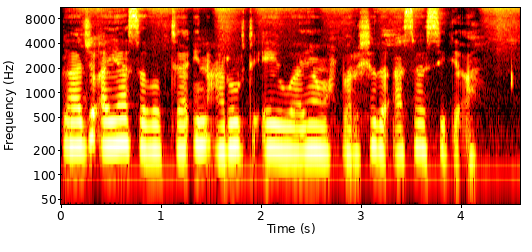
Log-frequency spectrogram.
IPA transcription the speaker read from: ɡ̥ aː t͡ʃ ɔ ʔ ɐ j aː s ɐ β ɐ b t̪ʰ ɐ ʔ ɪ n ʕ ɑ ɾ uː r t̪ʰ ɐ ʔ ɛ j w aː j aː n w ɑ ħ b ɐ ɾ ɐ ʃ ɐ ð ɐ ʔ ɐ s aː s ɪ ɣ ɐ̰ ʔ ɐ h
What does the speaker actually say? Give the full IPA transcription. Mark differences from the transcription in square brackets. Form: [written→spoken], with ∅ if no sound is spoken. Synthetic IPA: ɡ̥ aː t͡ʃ ɔ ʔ ɐ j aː s ɐ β ɐ b t̪ʰ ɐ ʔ ɪ n ʕ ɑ ɾ uː r t̪ʰ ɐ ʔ ɛ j w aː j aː n w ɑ ħ b ɐ ɾ ɐ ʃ ɐ ð ɐ ʔ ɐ s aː s ɪ ɣ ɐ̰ ʔ ɐ h

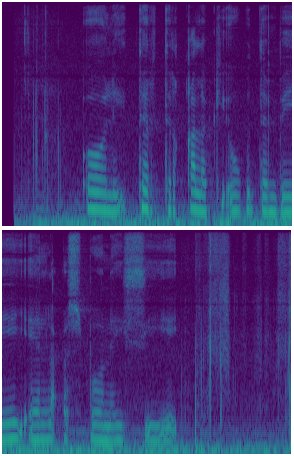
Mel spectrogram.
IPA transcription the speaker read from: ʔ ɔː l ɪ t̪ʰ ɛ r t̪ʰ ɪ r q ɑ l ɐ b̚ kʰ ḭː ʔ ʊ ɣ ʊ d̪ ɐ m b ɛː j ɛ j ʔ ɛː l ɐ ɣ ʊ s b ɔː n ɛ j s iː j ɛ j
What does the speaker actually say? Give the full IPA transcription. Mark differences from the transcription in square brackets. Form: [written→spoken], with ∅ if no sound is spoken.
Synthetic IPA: ʔ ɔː l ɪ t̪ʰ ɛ r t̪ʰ ɪ r q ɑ l ɐ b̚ kʰ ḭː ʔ ʊ ɣ ʊ d̪ ɐ m b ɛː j ɛ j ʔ ɛː l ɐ [ɣ→ʕ] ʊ s b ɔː n ɛ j s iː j ɛ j

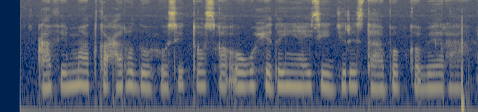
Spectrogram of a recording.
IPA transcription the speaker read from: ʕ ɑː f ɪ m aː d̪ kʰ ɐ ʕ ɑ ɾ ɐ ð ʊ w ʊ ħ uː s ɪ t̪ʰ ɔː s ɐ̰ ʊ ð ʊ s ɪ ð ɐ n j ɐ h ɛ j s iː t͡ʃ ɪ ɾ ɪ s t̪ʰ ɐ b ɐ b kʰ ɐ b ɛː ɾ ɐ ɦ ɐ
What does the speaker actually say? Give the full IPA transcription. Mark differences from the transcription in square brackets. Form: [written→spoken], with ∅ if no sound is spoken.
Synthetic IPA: ʕ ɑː f ɪ m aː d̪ kʰ ɐ ʕ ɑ ɾ ɐ ð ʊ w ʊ ħ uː s ɪ t̪ʰ ɔː s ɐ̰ ʊ [ð→ɣ] ʊ [s→ħ] ɪ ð ɐ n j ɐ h ɛ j s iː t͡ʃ ɪ ɾ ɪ s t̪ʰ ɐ b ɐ b kʰ ɐ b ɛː ɾ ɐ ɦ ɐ

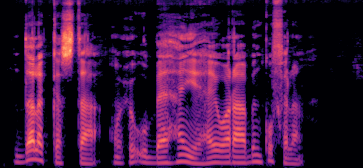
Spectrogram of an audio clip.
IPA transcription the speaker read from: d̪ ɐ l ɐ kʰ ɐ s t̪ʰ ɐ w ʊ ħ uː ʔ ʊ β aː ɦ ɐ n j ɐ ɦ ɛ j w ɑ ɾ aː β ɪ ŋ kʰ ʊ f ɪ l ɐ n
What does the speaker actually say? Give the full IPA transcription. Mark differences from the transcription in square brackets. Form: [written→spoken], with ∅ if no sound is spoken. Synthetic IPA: d̪ ɐ l ɐ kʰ ɐ s t̪ʰ ɐ w ʊ ħ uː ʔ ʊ [β→b] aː ɦ ɐ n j ɐ ɦ ɛ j w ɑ ɾ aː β ɪ ŋ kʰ ʊ f ɪ l ɐ n

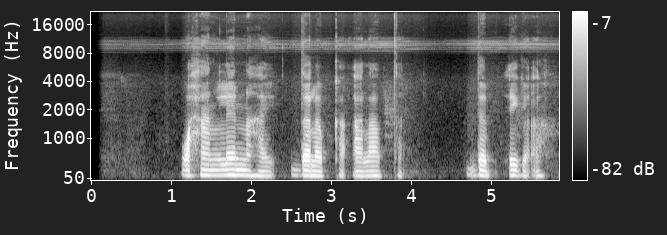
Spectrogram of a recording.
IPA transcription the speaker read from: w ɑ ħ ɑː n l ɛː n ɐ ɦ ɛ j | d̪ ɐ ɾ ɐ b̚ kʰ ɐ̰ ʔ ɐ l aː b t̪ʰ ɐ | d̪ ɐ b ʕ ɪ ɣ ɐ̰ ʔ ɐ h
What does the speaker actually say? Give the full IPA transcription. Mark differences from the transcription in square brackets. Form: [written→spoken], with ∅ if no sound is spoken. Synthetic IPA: w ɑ ħ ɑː n l ɛː n ɐ ɦ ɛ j | d̪ ɐ [ɾ→l] ɐ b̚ kʰ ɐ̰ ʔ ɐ l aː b t̪ʰ ɐ | d̪ ɐ b ʕ ɪ ɣ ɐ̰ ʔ ɐ h

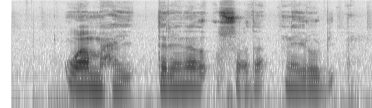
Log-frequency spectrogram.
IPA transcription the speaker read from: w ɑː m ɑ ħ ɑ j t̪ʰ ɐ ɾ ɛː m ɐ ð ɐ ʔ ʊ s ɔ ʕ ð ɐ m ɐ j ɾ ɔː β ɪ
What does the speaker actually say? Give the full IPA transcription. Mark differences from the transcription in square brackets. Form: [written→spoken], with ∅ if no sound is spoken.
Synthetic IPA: w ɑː m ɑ ħ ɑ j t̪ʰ ɐ ɾ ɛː [m→n] ɐ ð ɐ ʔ ʊ s ɔ ʕ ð ɐ [m→n] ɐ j ɾ ɔː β ɪ

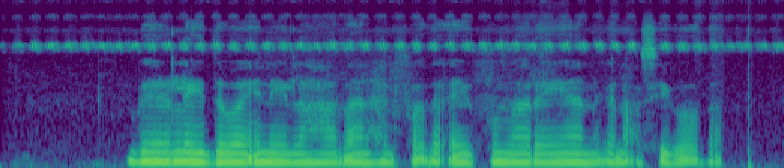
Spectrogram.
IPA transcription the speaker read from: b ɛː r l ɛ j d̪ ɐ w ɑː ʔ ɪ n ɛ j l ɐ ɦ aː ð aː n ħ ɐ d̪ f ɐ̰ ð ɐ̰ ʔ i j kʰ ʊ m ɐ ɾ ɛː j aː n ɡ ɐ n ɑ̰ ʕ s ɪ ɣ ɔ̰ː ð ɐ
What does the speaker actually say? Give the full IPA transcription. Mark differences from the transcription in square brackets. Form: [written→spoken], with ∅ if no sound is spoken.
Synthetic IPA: b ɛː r l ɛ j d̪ ɐ w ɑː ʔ ɪ n ɛ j l ɐ ɦ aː ð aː n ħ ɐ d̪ f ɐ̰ ð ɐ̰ ʔ [i→ɛ] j kʰ ʊ m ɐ ɾ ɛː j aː n ɡ ɐ n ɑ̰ ʕ s ɪ ɣ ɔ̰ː ð ɐ

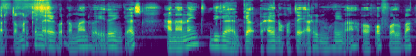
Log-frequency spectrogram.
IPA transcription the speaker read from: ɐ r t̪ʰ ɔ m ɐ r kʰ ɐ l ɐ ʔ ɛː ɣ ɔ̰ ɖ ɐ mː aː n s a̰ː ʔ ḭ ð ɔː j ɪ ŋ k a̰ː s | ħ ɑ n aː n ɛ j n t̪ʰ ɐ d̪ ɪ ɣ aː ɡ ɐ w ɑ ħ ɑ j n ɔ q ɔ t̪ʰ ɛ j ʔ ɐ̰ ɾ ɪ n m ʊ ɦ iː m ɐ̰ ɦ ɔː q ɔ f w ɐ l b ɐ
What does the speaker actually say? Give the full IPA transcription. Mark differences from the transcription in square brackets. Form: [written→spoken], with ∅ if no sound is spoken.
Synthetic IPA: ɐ r t̪ʰ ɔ m ɐ r kʰ ɐ l ɐ ʔ ɛː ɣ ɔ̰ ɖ ɐ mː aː n [s→f] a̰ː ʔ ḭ ð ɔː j ɪ ŋ [k→kʰ] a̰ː s | ħ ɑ n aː n ɛ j n t̪ʰ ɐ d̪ ɪ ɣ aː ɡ ɐ w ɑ ħ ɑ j n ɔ q ɔ t̪ʰ ɛ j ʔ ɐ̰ [ɾ→r] ɪ n m ʊ ɦ iː m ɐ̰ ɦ ɔː q ɔ f w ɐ l b ɐ

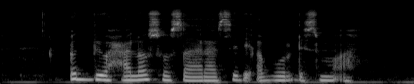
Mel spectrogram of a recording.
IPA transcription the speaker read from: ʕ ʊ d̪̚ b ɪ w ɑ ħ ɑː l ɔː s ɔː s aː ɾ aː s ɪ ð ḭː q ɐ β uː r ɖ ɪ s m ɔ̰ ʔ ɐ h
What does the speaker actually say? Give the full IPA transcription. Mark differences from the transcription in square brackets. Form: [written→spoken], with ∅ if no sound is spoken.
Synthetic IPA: ʕ ʊ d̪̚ b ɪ w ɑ ħ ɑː l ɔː s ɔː s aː ɾ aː s ɪ ð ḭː [q→ʔ] ɐ β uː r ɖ ɪ s m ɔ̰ ʔ ɐ h

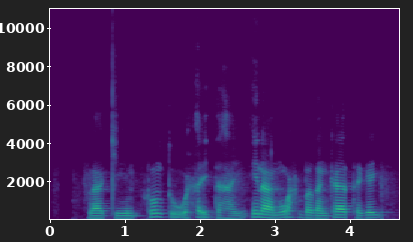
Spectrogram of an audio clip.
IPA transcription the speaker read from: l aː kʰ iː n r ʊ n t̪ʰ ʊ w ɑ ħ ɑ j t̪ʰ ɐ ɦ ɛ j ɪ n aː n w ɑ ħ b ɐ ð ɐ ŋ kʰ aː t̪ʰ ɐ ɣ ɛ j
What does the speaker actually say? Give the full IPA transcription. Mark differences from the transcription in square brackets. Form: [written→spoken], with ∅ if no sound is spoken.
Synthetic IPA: l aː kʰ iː n r ʊ n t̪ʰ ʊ w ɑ ħ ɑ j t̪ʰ ɐ ɦ ɛ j ɪ n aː n w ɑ ħ b ɐ ð ɐ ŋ kʰ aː t̪ʰ ɐ ɣ ɛ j

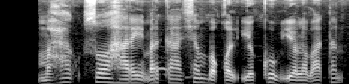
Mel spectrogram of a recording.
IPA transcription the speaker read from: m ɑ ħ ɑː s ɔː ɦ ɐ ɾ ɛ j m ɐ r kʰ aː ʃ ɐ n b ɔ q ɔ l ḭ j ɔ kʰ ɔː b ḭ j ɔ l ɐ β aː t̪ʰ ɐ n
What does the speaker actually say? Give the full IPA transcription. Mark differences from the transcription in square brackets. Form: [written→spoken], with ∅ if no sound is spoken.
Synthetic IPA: m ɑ ħ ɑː s ɔː ɦ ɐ ɾ ɛ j m ɐ r kʰ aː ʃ ɐ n b ɔ q ɔ l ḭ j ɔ kʰ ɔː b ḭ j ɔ l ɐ β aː t̪ʰ ɐ n

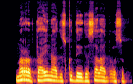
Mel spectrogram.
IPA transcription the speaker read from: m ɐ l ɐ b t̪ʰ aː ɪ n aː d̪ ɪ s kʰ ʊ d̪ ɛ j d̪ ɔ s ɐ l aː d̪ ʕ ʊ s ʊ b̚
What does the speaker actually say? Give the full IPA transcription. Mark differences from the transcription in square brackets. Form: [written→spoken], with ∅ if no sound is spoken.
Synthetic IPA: m ɐ [l→r] ɐ b t̪ʰ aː ɪ n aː d̪ ɪ s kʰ ʊ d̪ ɛ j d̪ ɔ s ɐ l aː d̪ ʕ ʊ s ʊ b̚

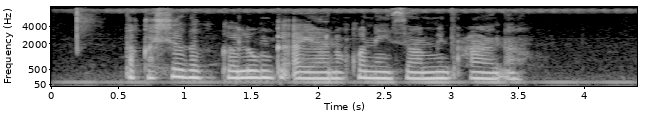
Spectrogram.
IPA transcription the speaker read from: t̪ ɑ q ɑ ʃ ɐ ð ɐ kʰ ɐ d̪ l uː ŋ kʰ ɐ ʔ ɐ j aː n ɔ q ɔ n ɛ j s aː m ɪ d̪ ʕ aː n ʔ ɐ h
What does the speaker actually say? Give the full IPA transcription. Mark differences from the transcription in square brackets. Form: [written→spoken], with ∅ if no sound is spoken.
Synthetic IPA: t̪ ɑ q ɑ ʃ ɐ ð ɐ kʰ ɐ [d̪→∅] l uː ŋ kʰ ɐ ʔ ɐ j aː n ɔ q ɔ n ɛ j s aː m ɪ d̪ ʕ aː n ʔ ɐ h

